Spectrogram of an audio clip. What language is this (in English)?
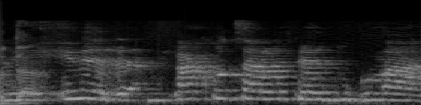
Hebrew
